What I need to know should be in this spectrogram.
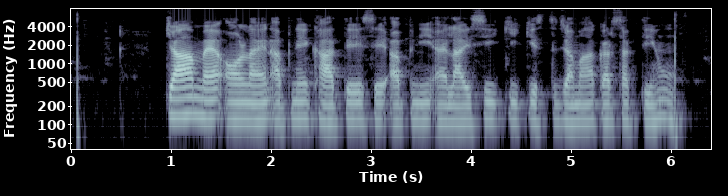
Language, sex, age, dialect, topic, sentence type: Hindi, male, 18-24, Garhwali, banking, question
